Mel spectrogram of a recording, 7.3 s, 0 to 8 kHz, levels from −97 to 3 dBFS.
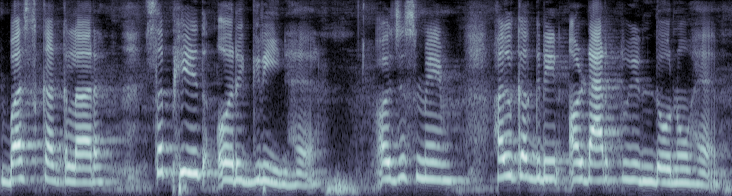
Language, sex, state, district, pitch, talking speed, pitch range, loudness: Hindi, female, Jharkhand, Palamu, 250 Hz, 130 wpm, 220-270 Hz, -18 LUFS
